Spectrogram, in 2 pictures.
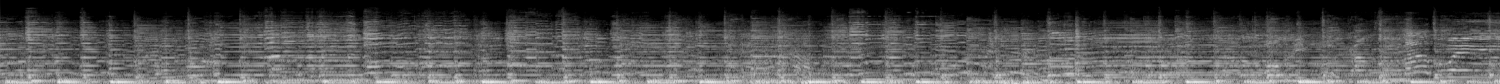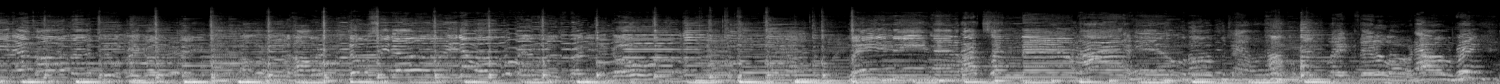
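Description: Acoustic bluegrass band playing: fiddle, banjo, mandolin and guitar over a steady upright-bass beat.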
